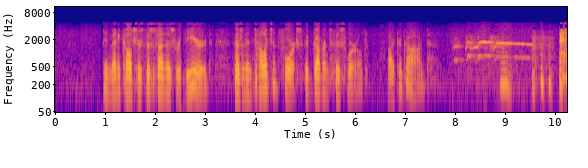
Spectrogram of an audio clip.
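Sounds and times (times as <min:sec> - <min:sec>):
speech: 0:01.0 - 0:07.6, 0:08.9 - 0:10.2
rooster crowing: 0:07.9 - 0:09.9.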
